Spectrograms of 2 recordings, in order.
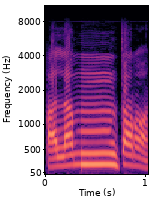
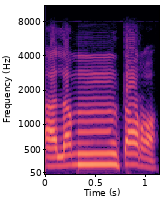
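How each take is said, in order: No difference in how they are said.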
